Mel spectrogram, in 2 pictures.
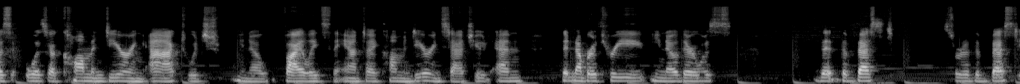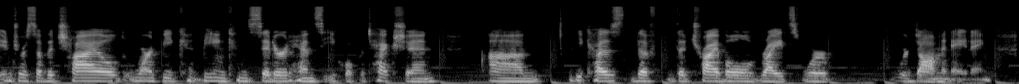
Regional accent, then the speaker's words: Minnesota, United States; moved away as an adult; I was born and raised on the White Earth Indian Reservation in Minnesota because my parents were teachers there. So I went to school there. My whole childhood was there till I was 18 and went away to college

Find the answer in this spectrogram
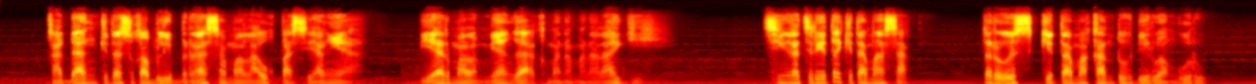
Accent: Sumedang, West Java, Indonesia; Karena saya orang Sumedang yang sekolah di Garut, kalau naik angkot bisa sampai 1 jam di jalan.

